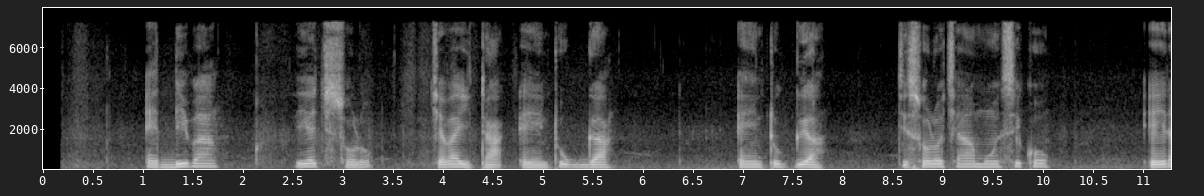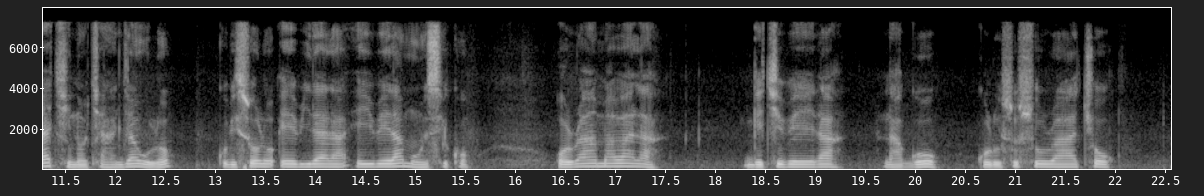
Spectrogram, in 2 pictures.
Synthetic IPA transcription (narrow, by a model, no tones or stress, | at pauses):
e̞dːiβa | lje̞ːci̥so̞lo̞ | ce̞βajitae̞ntuɡːa | e̞ntuɡːa | ciso̞lo̞caːmuːnsiko̞ | e̞ɾacino̞caːɲɟawulo̞ | kuβiso̞lo̞ʔe̞βiɾalae̞βiβe̞ːɾamuːnsikʰo̞ | lwaːmaβala | ɡe̞ciβe̞ːɾa | naɡo̞ | kulususulwaːco̞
